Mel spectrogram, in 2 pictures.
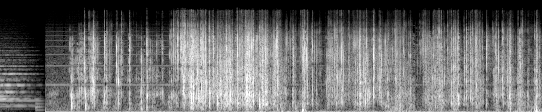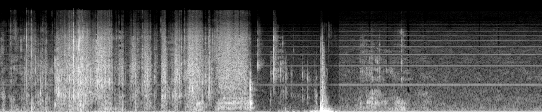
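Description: Plastic Oreo cookie wrapper being torn open and crinkled by hand, a dense crackly rustle for about fifteen seconds. The rustling then stops, leaving a steady whine of several high tones, and one loud thump follows a little later.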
